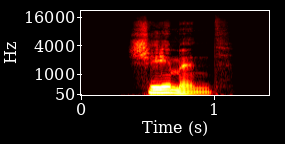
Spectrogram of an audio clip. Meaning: present participle of schämen
- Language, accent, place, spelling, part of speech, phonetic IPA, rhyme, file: German, Germany, Berlin, schämend, verb, [ˈʃɛːmənt], -ɛːmənt, De-schämend.ogg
